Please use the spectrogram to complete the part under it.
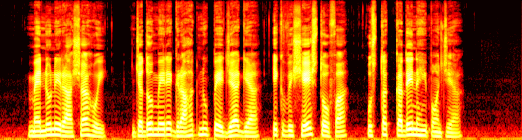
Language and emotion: Punjabi, sad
